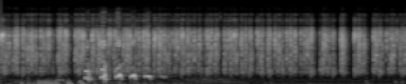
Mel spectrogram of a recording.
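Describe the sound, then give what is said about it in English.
Dense, steady applause from a sound machine, a continuous crackle of many hands clapping that runs the whole time, with a brief low voice murmuring underneath near the start. “It's a very long applause.”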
